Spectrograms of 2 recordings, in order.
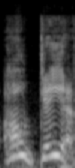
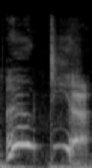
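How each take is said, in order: First: Said in the usual way. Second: "Oh" leaps very high in mock alarm; hammed-up dismay. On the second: Host mocks alarm at Celtic's injured attackers. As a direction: squeal it like a scandalised aunt.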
